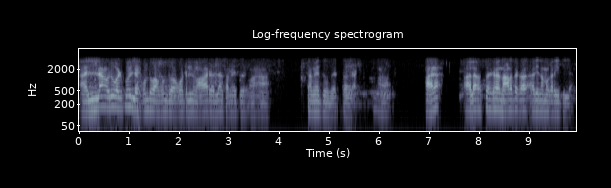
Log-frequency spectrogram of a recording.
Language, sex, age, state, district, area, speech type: Malayalam, male, 60+, Kerala, Kollam, rural, conversation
